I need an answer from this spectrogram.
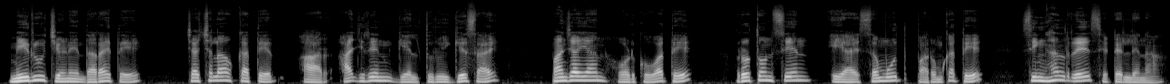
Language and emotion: Santali, neutral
